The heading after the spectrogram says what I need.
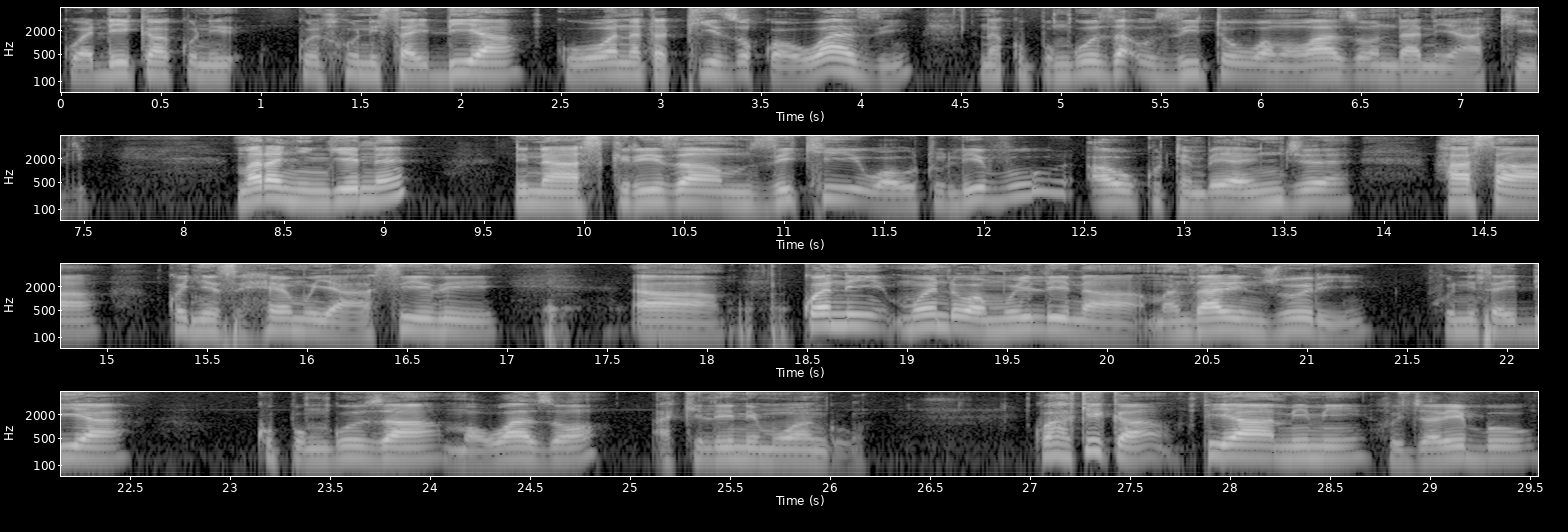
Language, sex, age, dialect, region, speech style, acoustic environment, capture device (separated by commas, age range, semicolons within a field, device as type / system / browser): Swahili, male, 25-34, Kenya - Nairobi Sheng-influenced, Kenya, relaxed, silence, desktop / Windows / Chrome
